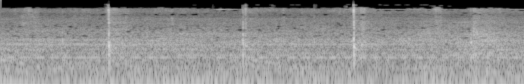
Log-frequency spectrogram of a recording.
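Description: Tennis ball being hit back and forth on a hard court: four sharp pops of racket strikes and ball bounces, a little over a second apart, with the second and fourth loudest. A steady low rumble runs underneath.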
